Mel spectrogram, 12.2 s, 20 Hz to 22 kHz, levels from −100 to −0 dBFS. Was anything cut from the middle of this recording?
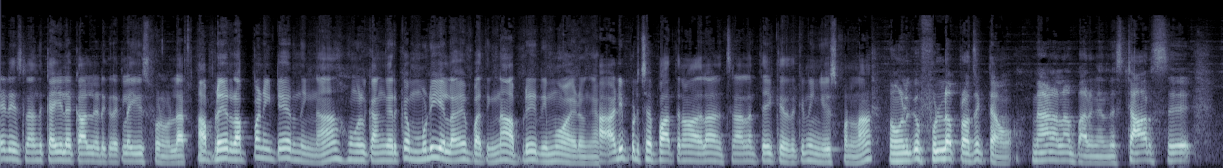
yes; 3 cuts; at 1.9 s, 6.0 s, 8.8 s

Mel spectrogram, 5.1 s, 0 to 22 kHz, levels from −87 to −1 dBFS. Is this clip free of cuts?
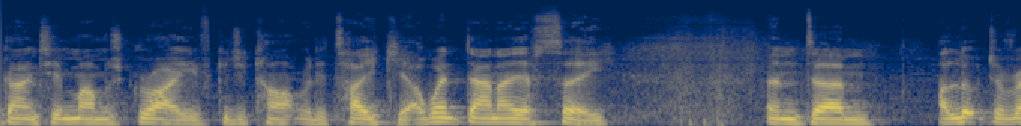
yes; 0 cuts

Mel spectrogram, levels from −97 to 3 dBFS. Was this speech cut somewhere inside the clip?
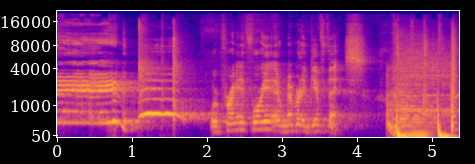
yes; 1 cut; at 4.5 s

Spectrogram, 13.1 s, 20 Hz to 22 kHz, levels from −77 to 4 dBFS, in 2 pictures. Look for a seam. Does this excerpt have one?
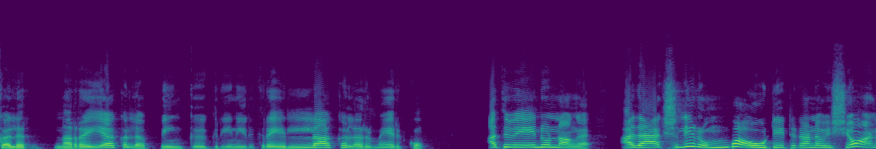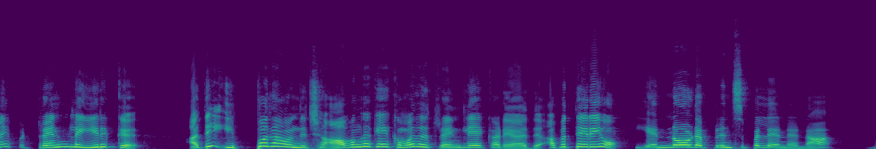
yes; 1 cut; at 11.3 s

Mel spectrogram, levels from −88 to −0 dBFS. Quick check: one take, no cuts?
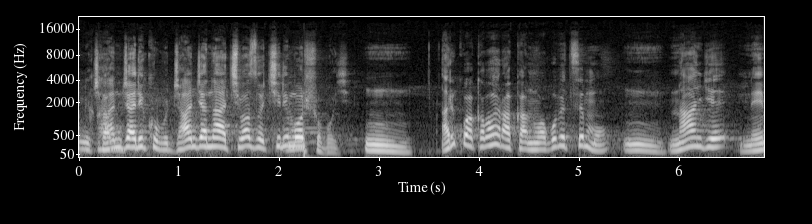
no; 1 cut; at 2.3 s

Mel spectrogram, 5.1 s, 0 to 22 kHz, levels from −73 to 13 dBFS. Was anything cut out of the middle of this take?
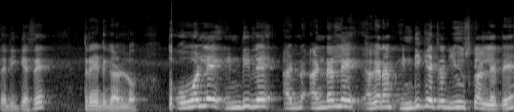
yes; 1 cut; at 1.7 s

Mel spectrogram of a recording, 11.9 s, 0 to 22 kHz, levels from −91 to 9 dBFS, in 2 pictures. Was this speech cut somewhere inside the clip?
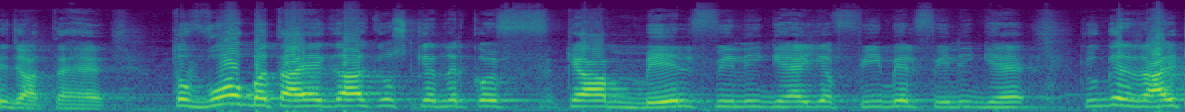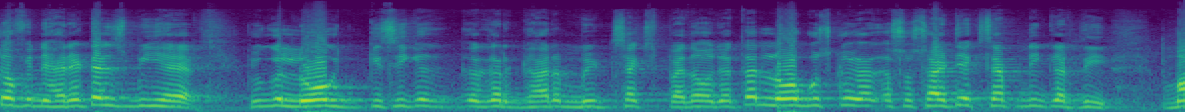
no; 0 cuts

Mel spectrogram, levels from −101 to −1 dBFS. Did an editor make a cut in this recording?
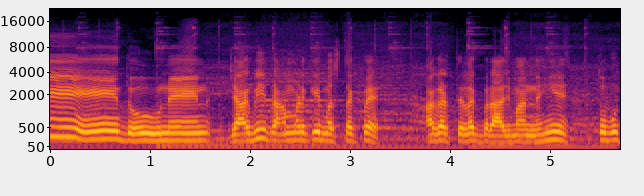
yes; 1 cut; at 1.7 s

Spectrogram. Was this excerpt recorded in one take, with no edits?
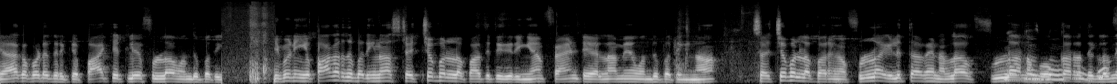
no; 1 cut; at 2.2 s

